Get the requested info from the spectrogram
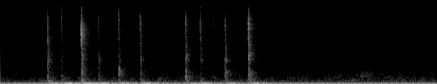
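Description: Typing on a computer keyboard, entering a short command: about ten quick keystrokes over two seconds, starting about half a second in, then stopping.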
